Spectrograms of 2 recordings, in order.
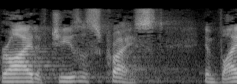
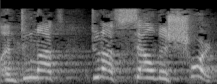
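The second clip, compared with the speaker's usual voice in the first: raised, high, forceful exhortation; preaching shout; 9 semitones higher than usual. Real, not acted. Preacher urging his congregation not to undervalue grace, shouting. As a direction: drive it home with a shout.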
